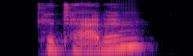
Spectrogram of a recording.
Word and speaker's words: Katahdin: Katahdin. – Katahdin.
